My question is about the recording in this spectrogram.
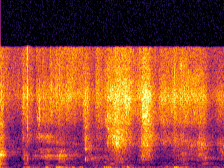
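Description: Faint low thumps of footsteps and handling noise from a phone camera being carried through a room.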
